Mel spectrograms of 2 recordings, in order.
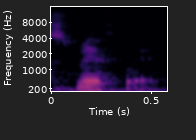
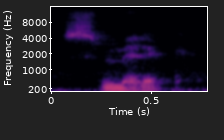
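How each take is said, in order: First: "Smithwick" with the TH and the W sounded; the spelled-out "Smithwick"; wrong way. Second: "Smittick", slow, hard T, no W; drawn out "Smittick"; Irish way, slow. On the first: Showing viewers the wrong name for the beer. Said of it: "not Smithwick". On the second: Telling viewers how the Irish say the beer, slowly. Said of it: "They don't pronounce the T". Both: Shown as a demonstration.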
